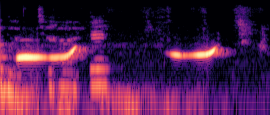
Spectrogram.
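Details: Pet Indian ringneck parrot imitating speech: two level whistles, each ending in a small upward flick, separated by a soft murmured syllable.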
